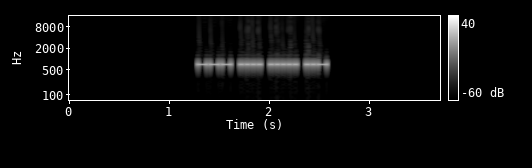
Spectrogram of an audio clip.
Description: Morse code, heard as a keyed tone, about 40 wpm, 700 Hz. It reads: OH5U
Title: DXCC-100 Call Signs - 4 Characters - Repeated 2x - 40wpm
